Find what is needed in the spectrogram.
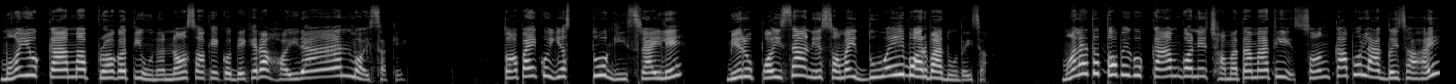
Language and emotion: Nepali, angry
